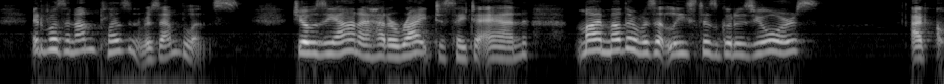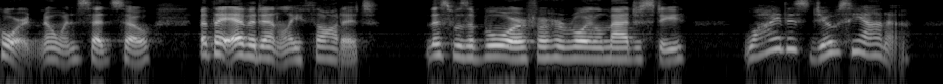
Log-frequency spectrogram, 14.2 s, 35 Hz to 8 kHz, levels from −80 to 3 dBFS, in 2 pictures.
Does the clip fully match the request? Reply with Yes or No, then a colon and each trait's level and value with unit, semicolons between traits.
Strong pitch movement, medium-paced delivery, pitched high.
Yes: wide, 6.6 semitones; average, 185 wpm; high, 235 Hz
